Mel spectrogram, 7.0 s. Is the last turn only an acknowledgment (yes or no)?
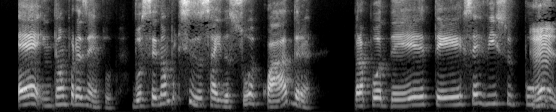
no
